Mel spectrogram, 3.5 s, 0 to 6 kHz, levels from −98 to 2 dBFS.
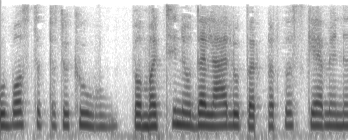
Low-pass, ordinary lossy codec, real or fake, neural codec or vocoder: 5.4 kHz; MP3, 32 kbps; fake; codec, 16 kHz in and 24 kHz out, 0.6 kbps, FocalCodec, streaming, 2048 codes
